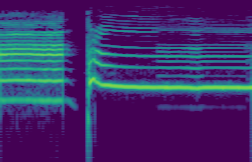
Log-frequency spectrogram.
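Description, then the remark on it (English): Two loud, blaring air horn blasts, a short one followed by a brief pause and then a longer, steady held blast with a buzzy, harmonic-rich tone and no talking. “I was just hitting the air horns.”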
